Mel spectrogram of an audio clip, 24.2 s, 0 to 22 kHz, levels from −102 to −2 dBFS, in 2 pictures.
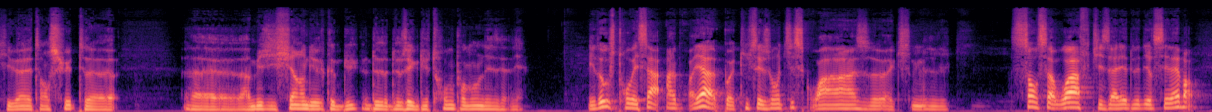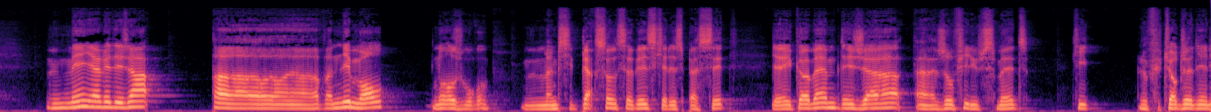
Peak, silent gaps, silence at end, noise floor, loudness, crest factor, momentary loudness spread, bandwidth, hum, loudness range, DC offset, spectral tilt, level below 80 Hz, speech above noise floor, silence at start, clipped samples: -4 dBFS; none; 0 s; -61 dBFS; -24 LUFS; 20 dB; 12 LU; 16 kHz; none; 4 LU; under 0.1%; -6 dB/octave; -54 dBFS; 38 dB; 0 s; under 0.1%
